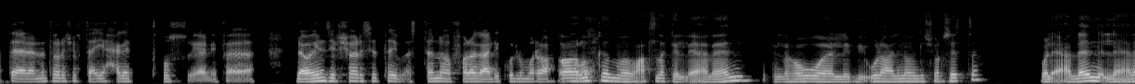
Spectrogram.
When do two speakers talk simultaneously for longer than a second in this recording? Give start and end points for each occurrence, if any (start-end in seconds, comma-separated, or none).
none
